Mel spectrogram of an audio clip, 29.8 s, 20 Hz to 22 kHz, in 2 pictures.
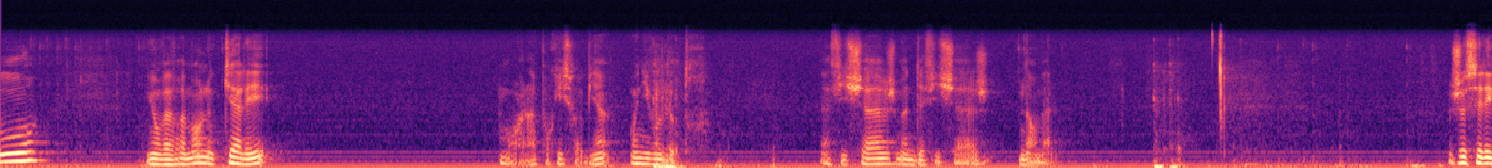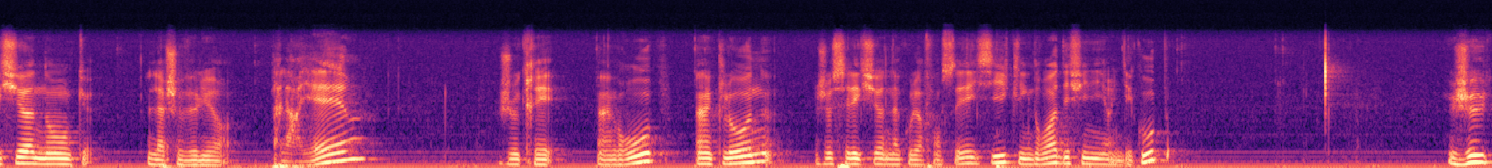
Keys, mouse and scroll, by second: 0.6 middle click, 2.4-6.6 drag, 6.6 KP_Subtract, 8.4 click, 10.3 click, 11.6 KP_Subtract, 12.5-13.7 drag, 15.0 click, 16.2-18.1 drag, 17.8 ctrl+z, 21.0 click, 22.0 click, 23.9 shift+click, 25.0 right click, 26.2 click, 27.8 click.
